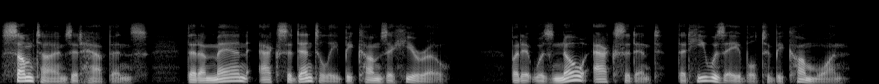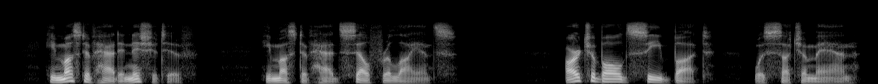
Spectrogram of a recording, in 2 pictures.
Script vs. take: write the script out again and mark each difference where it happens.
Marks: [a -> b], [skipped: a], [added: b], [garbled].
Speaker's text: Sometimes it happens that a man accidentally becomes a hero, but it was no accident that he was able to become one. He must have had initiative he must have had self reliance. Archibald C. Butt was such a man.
Sometimes it happens that a man accidentally becomes a hero, but it was no accident that he was able to become one. He must have had initiative he must have had self reliance. Archibald C. Butt was such a man.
